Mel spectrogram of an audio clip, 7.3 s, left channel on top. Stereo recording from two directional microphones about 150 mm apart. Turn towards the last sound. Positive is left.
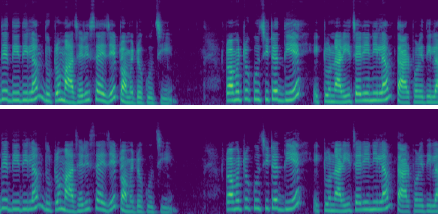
turn(degrees=45)  # may be behind; listen again after turning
